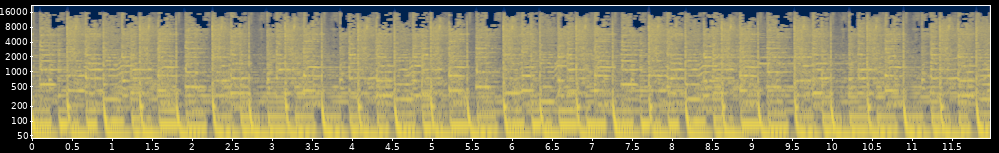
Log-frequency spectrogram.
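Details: Loud electronic dance music with a steady thumping bass beat and layered synth tones throughout, and no animal sounds.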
